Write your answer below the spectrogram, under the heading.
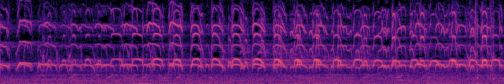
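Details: Oystercatchers at the National Memorial Arboretum pipe shrilly and insistently, loud high notes tumbling over each other at a rapid, excited pace; the recordist assumes a quarrel between two males and one female.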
